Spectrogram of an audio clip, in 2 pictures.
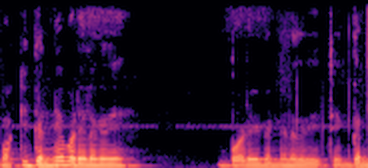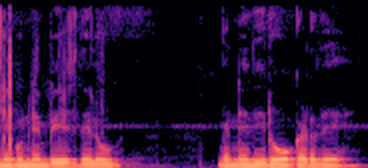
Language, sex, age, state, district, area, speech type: Dogri, male, 18-30, Jammu and Kashmir, Udhampur, rural, spontaneous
